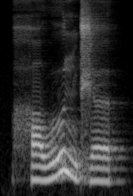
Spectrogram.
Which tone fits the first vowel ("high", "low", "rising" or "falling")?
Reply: low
